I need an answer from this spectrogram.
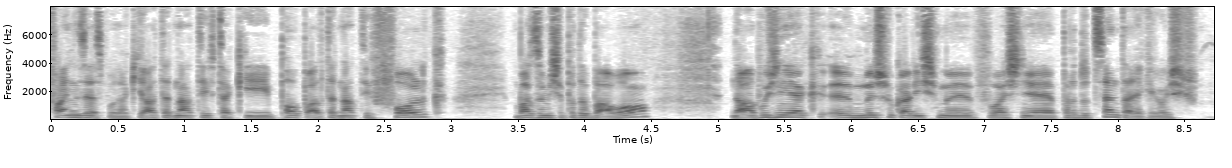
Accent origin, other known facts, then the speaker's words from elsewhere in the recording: Moravian-Silesian Region, Czechia; my jesteśmy zespół … żeby tak przetłumaczyć tutaj Vlastę po mojej prawej stronie i pochodzimy z Zaolzia, z Czech.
